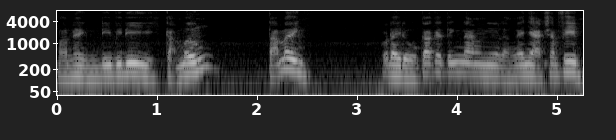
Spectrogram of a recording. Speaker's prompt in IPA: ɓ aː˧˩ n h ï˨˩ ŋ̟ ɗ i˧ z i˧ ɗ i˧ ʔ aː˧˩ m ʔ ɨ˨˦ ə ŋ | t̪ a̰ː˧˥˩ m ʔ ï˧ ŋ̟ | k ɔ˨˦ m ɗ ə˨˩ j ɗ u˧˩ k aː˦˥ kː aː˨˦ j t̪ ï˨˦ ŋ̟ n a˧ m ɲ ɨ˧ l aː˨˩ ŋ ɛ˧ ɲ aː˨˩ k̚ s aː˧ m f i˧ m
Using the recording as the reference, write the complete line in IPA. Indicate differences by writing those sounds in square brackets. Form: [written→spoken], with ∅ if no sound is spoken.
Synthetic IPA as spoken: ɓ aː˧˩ n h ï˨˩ ŋ̟ ɗ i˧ [z→v] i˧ ɗ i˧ [ʔ→k] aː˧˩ m ʔ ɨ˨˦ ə ŋ | t̪ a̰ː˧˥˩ m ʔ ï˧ ŋ̟ | k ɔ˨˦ [m→∅] ɗ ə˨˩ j ɗ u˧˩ k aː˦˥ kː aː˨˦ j t̪ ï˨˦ ŋ̟ n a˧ [m→ŋ] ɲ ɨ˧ l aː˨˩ ŋ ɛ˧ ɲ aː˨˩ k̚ s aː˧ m f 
